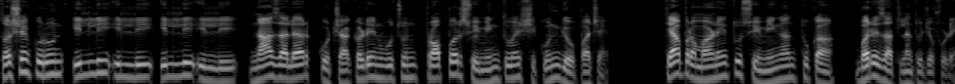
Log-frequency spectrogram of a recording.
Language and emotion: Goan Konkani, neutral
